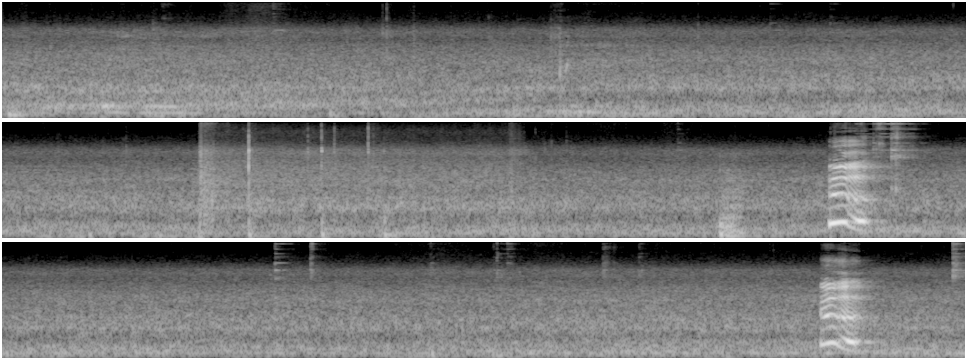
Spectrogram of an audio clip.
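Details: Two sharp, abrupt voiced hiccups several seconds apart over a quiet room hum; a woman's real hiccups. Hiccups.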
